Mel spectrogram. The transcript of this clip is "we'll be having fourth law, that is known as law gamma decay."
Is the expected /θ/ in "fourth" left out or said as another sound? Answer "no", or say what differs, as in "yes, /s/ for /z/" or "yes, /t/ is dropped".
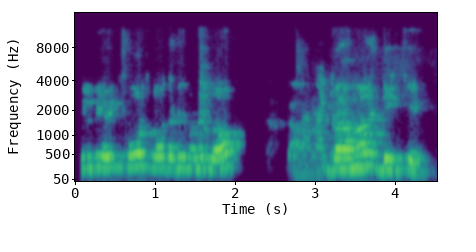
yes, /t/ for /θ/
